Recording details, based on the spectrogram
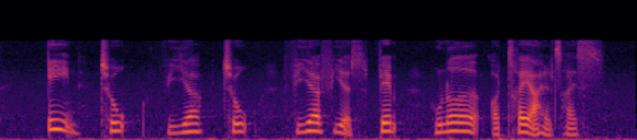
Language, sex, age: Danish, female, 60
